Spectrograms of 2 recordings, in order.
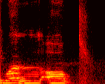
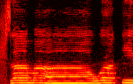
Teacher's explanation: Satu jenis yang atas dia mati, yang satu lagi atas dia tu ada sabdu. Okay, yang mati bunyi lam dia, yang sabdu tak bunyi lamnya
